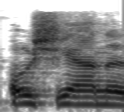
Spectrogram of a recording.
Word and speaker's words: Oceana: Oceana is spelled like ocean with an A at the end.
